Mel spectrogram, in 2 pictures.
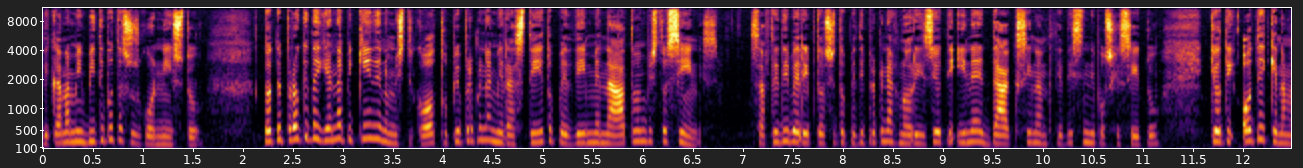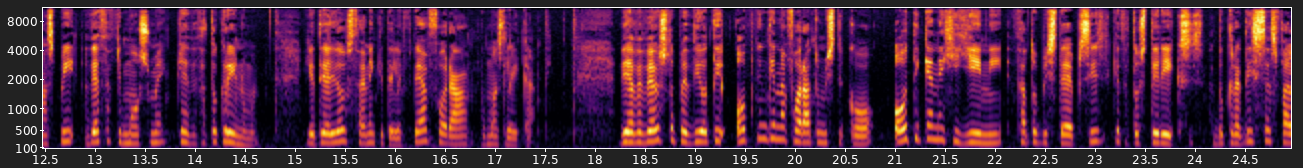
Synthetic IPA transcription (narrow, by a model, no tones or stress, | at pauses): ðikɐnɐmimbit̪ipo̞t̪ɐst̪uzɣo̞nist̪u | t̪o̞t̪e̞pɾo̞cit̪e̞ʝɐe̞nɐepicinðino̞mist̪iko̞t̪o̞ːpio̞pɾe̞pinɐmiɾɐst̪it̪o̞pe̞ðimee̞nɐɐt̪o̞mɐebist̪o̞sinisː | eɐft̪int̪imbe̞ɾip̚t̪o̞sit̪o̞pe̞ðipɾe̞pinɐɣno̞ɾizio̞t̪iʔine̞ːnd̪ɐksinɐnθet̪isi̥t̪inipo̞sçe̞sit̪u | ce̞o̞t̪̬io̞t̪ice̞nɐmɐspiðeθɐθimo̞sume̞ce̞ðeθɐt̪o̞kɾinume̞ | ʝɐot̪iɐʎo̞sθɐine̞cet̪e̞le̞ft̪e̞ɐfo̞ɾɐpumɐzle̞ikɐ̰t̪i̥ | ðiɐve̞ve̞ost̪o̞pe̞ðio̞t̪io̞pcoɲcenɐfo̞ɾɐt̪o̞mist̪iko̞ | o̞t̪icɐne̞çiʝiniθɐt̪o̞pist̪e̞psisce̞θɐt̪o̞st̪iɾiksi̥sθɐt̪o̞kɾɐt̪isi̥sɐsfɐl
